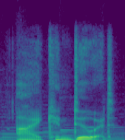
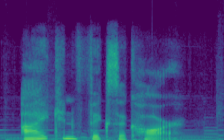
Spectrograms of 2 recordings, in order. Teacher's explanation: In American English, when we say I can do it, the word can is usually very fast and weak.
